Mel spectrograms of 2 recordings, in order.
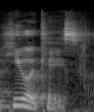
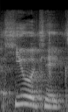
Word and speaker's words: helicase: gonna be the enzyme helicase notice that HeLa Cakes sounds like the word helix like DNA double helix it is in charge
